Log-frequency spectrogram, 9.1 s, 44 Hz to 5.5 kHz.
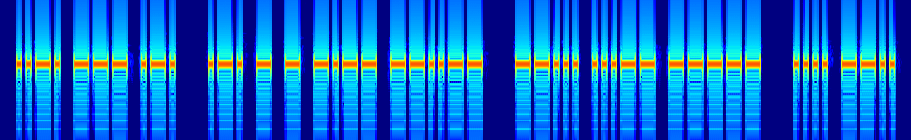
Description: Morse code, heard as a keyed tone, about 25 wpm, 600 Hz. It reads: FOR RTTY, 730 HZ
